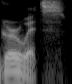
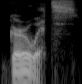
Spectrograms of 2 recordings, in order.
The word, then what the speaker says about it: Gerwitz: I was reading and I said the author's name wrong wrong it's Brian gerwitz gerwitz okay so just just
